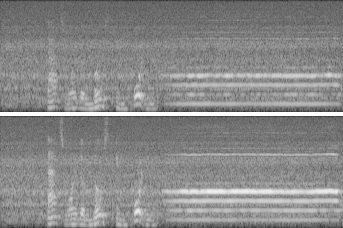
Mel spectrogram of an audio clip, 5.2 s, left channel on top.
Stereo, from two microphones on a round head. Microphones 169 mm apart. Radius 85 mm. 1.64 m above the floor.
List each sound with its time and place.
0.7 s a man speaking: 70° right (ahead or behind), 1.8 m
2.4 s singing: 65° right (ahead or behind), 3 m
